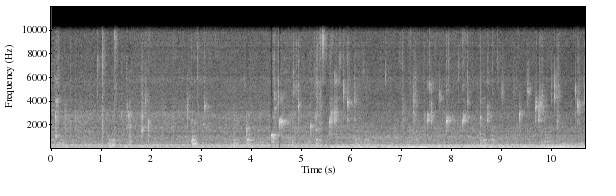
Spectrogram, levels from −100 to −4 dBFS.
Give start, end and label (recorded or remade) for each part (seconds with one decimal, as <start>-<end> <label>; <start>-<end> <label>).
0.0-1.6 recorded; 1.6-10.7 remade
